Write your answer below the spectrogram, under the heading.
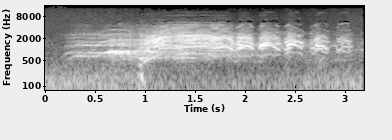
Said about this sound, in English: What did the people do when they gathered to the laying of the foundation? There were shouts of joy. What did that sound like?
